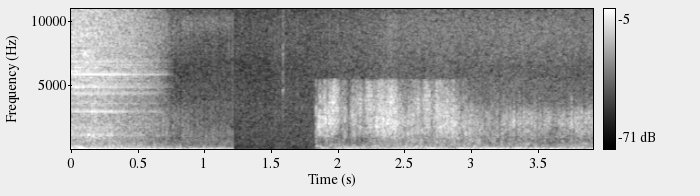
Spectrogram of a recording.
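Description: Naval gunfire aimed at a Houghton class ship in the video game Rule the Waves 2, heavy booming salvos with a brief silent gap before another loud, sustained roar of shellfire.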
